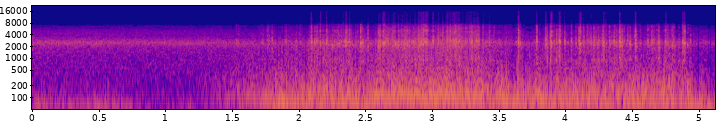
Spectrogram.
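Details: Steady rain patters on a surface, growing louder and denser after about two seconds, with low rumbling underneath and no animal calls.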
